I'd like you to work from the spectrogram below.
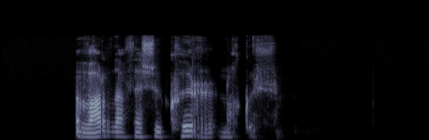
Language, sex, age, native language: Icelandic, male, 20-29, Icelandic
